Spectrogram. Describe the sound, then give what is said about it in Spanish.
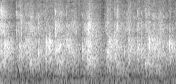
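A crowd applauds steadily, many hands clapping in a dense, continuous patter that swells slightly in places and holds at a fairly loud level throughout, with no voices standing out: a closing applause for the Lord at the end of an evening worship gathering. “Y nos despedimos con un fuerte amén y un aplauso para el Señor.”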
